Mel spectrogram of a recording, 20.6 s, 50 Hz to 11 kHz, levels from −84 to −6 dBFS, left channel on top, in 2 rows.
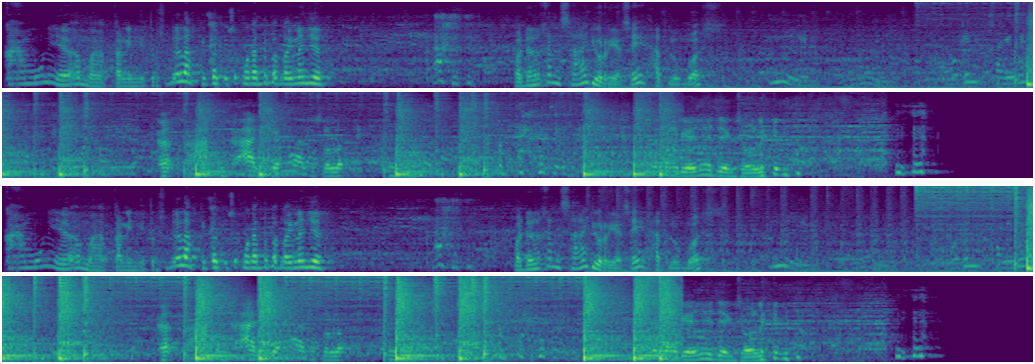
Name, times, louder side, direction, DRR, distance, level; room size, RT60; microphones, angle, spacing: voice 1, 0.0-3.2 5.1-7.2 11.8-13.7 14.1-15.0 16.8-18.2, equal, 5° left, 6 dB, 0.8 m, -33 dB
sound 1, 0.6-19.2, left 2 dB, 75° left, 4.3 m, -47 dB
voice 2, 4.3-4.8 7.6-9.0 9.4-11.7 12.3-13.0 13.6-14.1 14.4-14.8 15.4-16.8 19.2-19.6, left 2 dB, 50° left, 6 dB, 2.2 m, -45 dB
sound 2, 5.8-10.9, right 2 dB, 40° right, 1.4 m, -48 dB
sound 3, 9.1-17.1, right 7 dB, 75° right, 0.6 m, -29 dB
17.5 x 13.5 x 3.9 m, 0.38 s
head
